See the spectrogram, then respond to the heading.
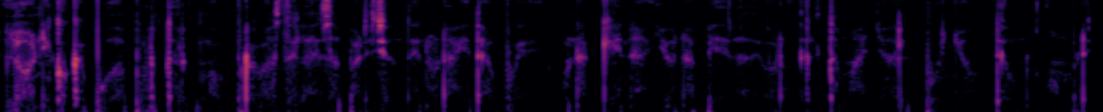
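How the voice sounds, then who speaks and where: Someone whispers softly at a very fast pace. The sound is dry with no echo, but the background noise is loud. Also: hardly any pauses. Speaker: reader of legends. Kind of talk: reading aloud, ASMR storytelling. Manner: soft whispered storytelling reading.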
